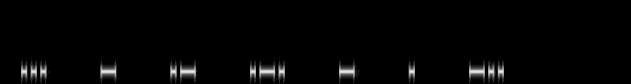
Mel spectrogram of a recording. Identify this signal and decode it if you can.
Morse code, heard as a keyed tone, about 25 wpm, spaced as for 12 wpm, 600 Hz. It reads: STARTED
